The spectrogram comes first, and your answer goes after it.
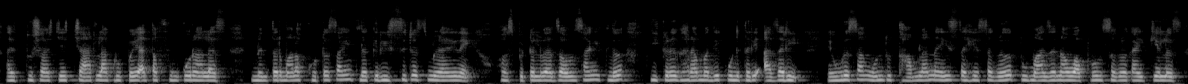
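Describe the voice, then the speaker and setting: A woman reading the lines of a stern older man who scolds a young man for lying, in a flat, mellow voice. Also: mid-range voice, close to an everyday voice. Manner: scolding, reproachful.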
